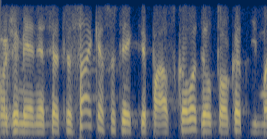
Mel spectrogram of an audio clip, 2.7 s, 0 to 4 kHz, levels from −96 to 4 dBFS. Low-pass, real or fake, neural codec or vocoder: 3.6 kHz; real; none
